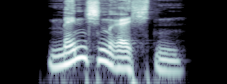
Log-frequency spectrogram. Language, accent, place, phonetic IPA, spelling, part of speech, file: German, Germany, Berlin, [ˈmɛnʃn̩ˌʁɛçtn̩], Menschenrechten, noun, De-Menschenrechten.ogg
- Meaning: dative plural of Menschenrecht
